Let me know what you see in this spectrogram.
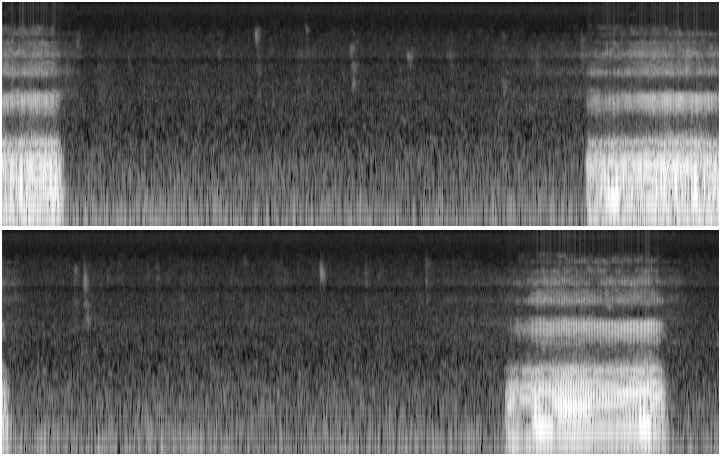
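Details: Three loud, rough snores about six seconds apart, roughly nine a minute, with quiet breathing between them; loud snoring from a sleeping Pekingese dog.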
